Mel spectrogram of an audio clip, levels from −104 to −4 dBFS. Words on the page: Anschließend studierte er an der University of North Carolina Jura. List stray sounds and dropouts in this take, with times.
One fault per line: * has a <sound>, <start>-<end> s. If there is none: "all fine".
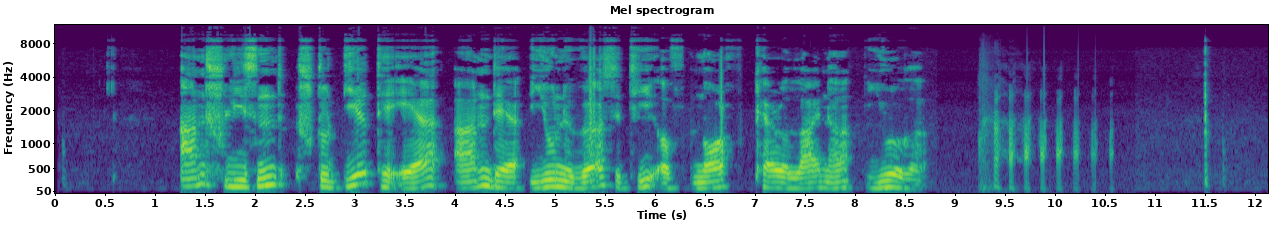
* has a laugh, 9.2-10.6 s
